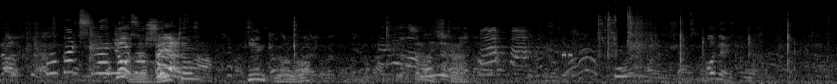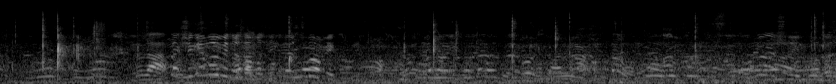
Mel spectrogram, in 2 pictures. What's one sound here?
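Several men argue loudly outdoors.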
